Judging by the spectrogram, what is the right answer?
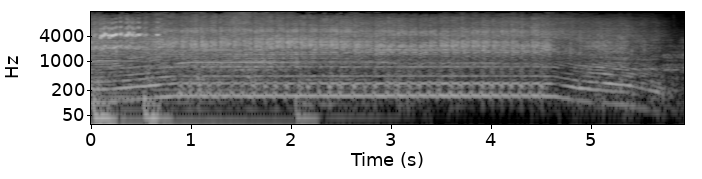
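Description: Motorcycle engine revved up and held at steady high revs, then dropping off and fading out near the end.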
